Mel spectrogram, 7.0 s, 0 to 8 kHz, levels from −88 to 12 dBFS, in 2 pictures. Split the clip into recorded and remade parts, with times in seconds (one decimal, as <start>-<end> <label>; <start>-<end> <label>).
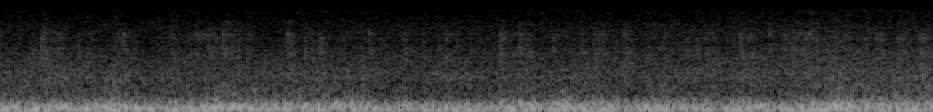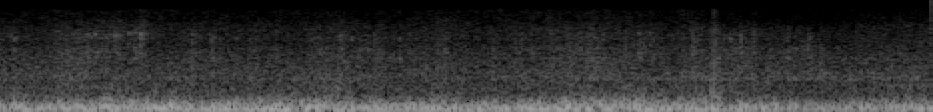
0.0-7.0 recorded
